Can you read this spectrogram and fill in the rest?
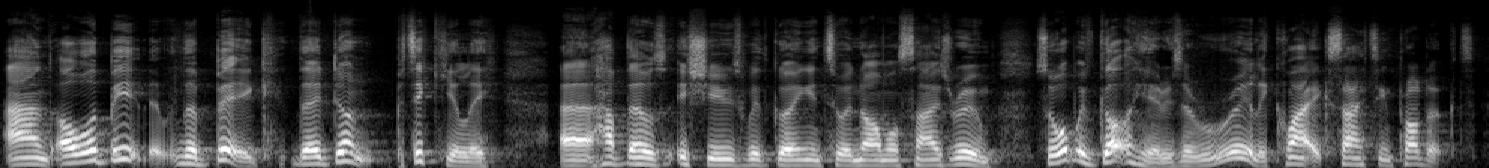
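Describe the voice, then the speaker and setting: A man's voice: mid-range voice, sing-song, normal speed, gravelly, darkish tone. Man presenting a product. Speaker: hi-fi showroom presenter. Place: indoor hi-fi showroom.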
